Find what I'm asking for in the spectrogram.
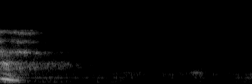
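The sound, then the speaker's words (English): A slow exhale during a meditation, released as one soft sighing breath at the very start that fades within half a second, followed by near-quiet with only faint low murmurs. “Inhale into both of these places. And as you exhale, just release.”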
